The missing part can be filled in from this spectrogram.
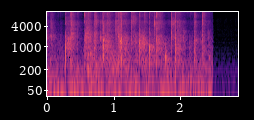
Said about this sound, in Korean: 박수요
